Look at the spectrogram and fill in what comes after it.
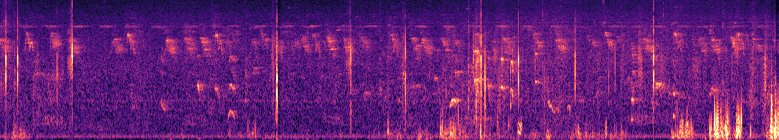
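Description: Small birds chirping in quick, scattered notes, with a few sharp clicks and, near the end, low rustling thumps.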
